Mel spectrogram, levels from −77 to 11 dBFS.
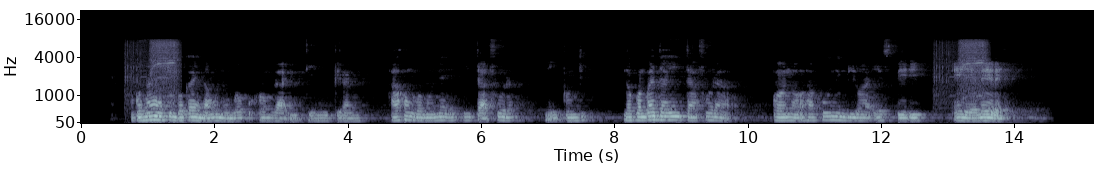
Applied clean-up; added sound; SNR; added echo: none; Camera; 11 dB; reverberation time 0.8 s.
